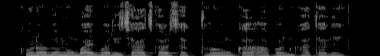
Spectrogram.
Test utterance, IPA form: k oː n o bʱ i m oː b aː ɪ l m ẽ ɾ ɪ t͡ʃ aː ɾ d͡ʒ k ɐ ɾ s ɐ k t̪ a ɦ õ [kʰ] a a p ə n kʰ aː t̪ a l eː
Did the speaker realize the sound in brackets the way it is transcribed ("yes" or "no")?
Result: no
